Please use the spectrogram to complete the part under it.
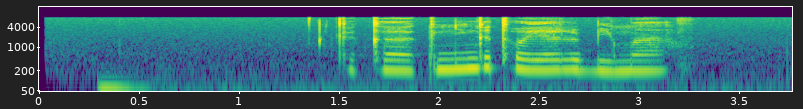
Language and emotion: Russian, neutral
